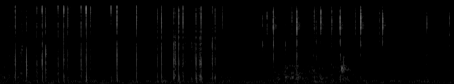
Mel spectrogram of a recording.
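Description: Long fingernails tap a small, full glass nail polish bottle with purple glitter polish and a black plastic cap, held up close. About twenty sharp, bright clicks come in quick irregular bursts with a short pause in the middle. Each tick is crisp and dies away instantly, with almost no low end.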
